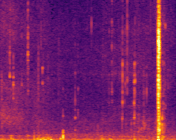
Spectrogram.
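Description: Someone drinking water: soft, wet sipping and swallowing noises at low volume, followed by a single sharp click near the end. No one speaks.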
